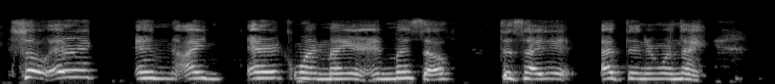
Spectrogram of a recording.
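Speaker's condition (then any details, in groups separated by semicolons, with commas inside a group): Cerebral palsy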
